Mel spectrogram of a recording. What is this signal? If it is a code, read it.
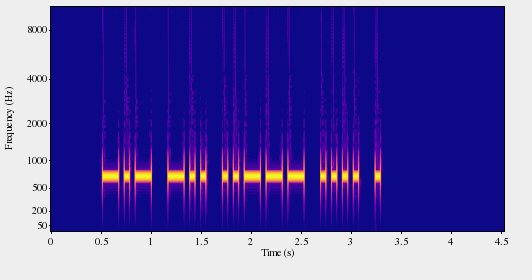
Morse code, heard as a keyed tone, about 22 wpm, 700 Hz. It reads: KD2HE
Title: K1USN SST QSO Practice - 22wpm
